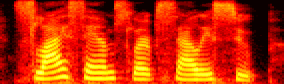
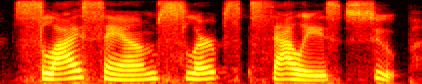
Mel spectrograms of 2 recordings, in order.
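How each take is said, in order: First: It is said at a fast pace. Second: It is said at a slow pace.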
